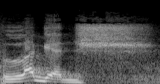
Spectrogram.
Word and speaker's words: luggage: Luggage, aquele sh no final, luggage, igual orange, strange, sh, luggage, baggage, mesma coisa, luggage, baggage, sinônimos aí.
